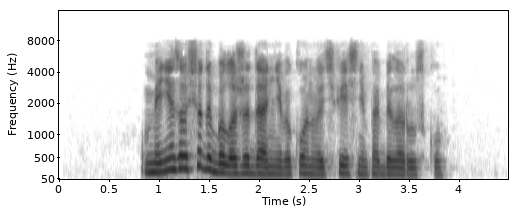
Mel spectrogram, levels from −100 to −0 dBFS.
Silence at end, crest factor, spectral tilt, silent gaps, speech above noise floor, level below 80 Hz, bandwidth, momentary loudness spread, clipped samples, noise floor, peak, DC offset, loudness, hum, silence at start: 0.65 s; 20 dB; -5.5 dB/octave; none; 61 dB; -64 dBFS; 8.2 kHz; 12 LU; under 0.1%; -85 dBFS; -6 dBFS; under 0.1%; -24 LUFS; none; 0.85 s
